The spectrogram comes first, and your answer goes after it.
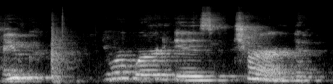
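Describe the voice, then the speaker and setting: A woman acting as a spelling bee pronouncer, reading out each word and its definition in a measured, formal way. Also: fairly high pitch, lively intonation, background noise. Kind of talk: reading words and definitions aloud. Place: large echoey hall or auditorium. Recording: echoey hall recorded from far off.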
